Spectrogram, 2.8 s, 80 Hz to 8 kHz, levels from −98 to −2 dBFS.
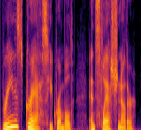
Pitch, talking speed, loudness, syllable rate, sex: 200 Hz, 150 wpm, -19 LUFS, 4.6 syllables/s, female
